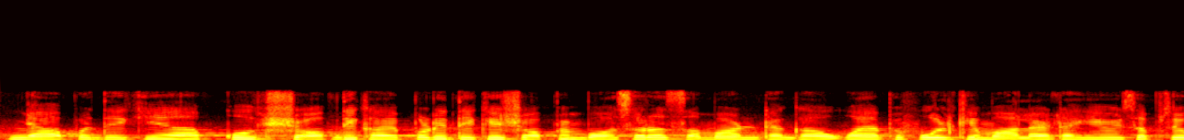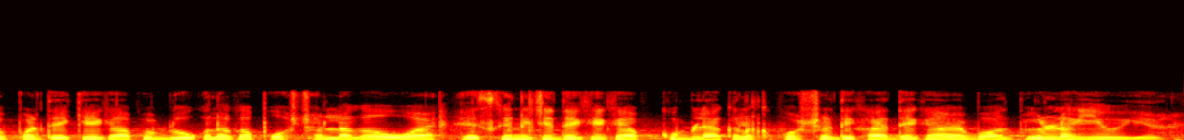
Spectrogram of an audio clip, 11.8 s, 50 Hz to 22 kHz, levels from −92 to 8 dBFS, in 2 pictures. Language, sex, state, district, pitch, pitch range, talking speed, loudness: Hindi, female, Bihar, Gaya, 270 Hz, 260-275 Hz, 300 wpm, -13 LUFS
